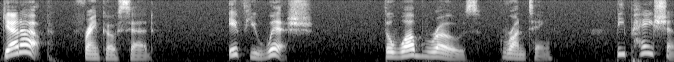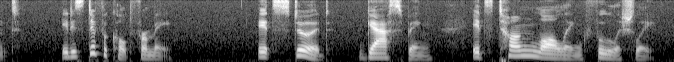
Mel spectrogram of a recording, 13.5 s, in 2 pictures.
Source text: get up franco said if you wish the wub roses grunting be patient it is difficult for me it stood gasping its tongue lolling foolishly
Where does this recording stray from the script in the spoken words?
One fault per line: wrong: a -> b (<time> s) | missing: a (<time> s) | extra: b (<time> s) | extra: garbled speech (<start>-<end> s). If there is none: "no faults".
wrong: roses -> rose (4.2 s)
